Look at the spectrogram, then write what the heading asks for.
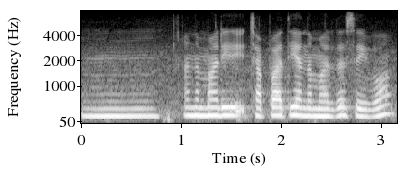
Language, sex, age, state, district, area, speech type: Tamil, female, 30-45, Tamil Nadu, Erode, rural, spontaneous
